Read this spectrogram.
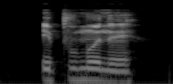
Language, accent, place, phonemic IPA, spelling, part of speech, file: French, France, Lyon, /e.pu.mɔ.ne/, époumoner, verb, LL-Q150 (fra)-époumoner.wav
- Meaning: to scream one's heart out; yell/wail/sing one's head off; bust one's lungs; shout at the top of one's lungs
